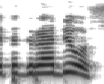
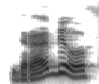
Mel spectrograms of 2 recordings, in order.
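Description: First: ГРАБЁЖ exclaimed high; outraged parrot cry. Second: Musing repeat at normal pitch; thoughtful boa. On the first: Parrot accusing monkey of robbery, crying out. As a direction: protest in a high, indignant parrot voice. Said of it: "закричал попугай". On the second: Boa pondering the parrot's accusation, thoughtful. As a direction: turn the word over pensively. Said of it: "задумчиво сказал удав". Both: A narrator's reading.

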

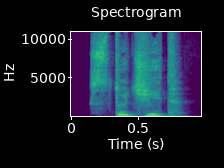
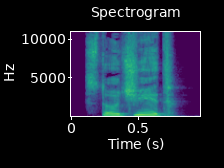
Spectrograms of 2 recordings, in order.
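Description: First: High-starting, falling "стучит"; assured young woman's answer; confident confirmation. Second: High, rising demand on "стучит"; stern granny double-checking; menacing question. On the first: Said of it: "уверенно произнесла Зинаида". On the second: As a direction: ask "стучит" sternly, pitch climbing. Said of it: "грозно переспросила Степанида". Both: A narrator's reading.

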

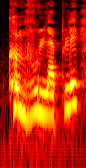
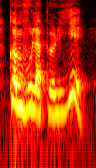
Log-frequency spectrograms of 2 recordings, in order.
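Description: First: Said in the usual way. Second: L'appeliez louder and higher, past tense pressed; stress on l'appeliez. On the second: Acted. Hallward stresses l'appeliez to the painter's lost idol, pressed and louder. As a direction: Hallward bitterly corrects Dorian to l'appeliez, louder. Hallward corrects his own word.

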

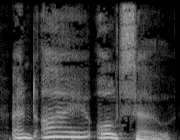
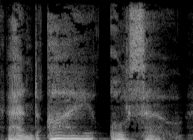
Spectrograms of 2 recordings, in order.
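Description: First: Slow, high-pitched, emphatic agreement; eager assent. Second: Said in the usual way. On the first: A narrator's reading. Porthos joining Athos to follow D'Artagnan, eager assent. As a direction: chime in high and drawn out.

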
